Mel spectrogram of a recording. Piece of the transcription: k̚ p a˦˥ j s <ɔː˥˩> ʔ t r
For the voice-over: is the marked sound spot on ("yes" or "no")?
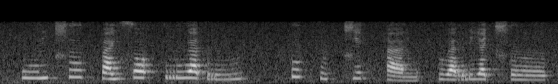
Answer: no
